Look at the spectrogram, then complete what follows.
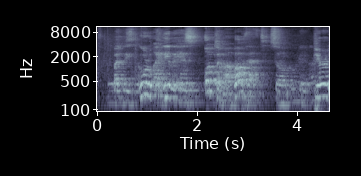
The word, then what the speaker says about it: uttama: The word used for the pure devotee is uttama. Two syllables. Ut, tama.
